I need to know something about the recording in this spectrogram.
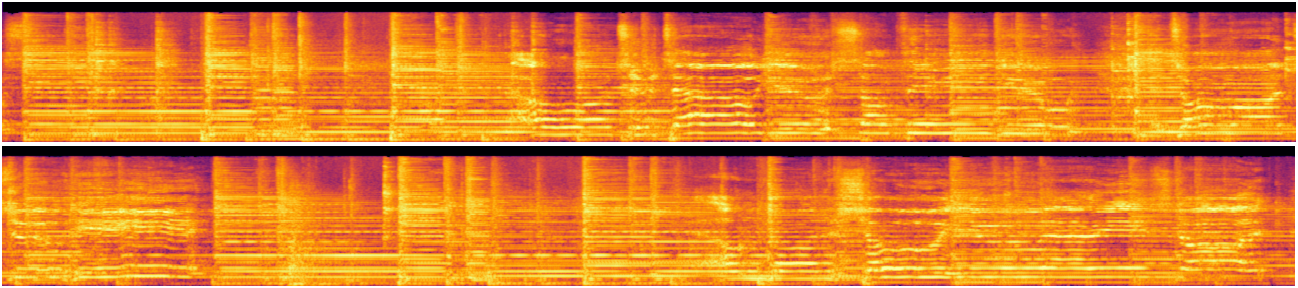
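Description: Acoustic guitar strummed steadily while a man sings into a microphone.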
